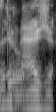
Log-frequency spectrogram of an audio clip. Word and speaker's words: DiMaggio: How do you say his last name? – DiMaggio. – It's DiMaggio. I think it's like Gio. Gio.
